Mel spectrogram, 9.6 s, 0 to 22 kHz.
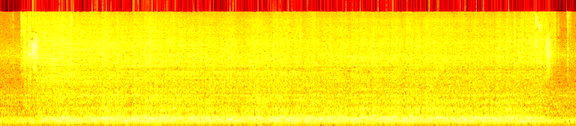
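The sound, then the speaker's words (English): Loud, constant roar of wind and road noise inside a car driving eastbound on I-80 with a window open. The low, broad rumble holds steady for nearly ten seconds with no talk. “that's what it sounds like when I open the window to the car.”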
